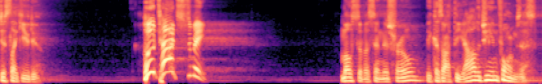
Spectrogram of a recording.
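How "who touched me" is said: loud-sounding demand, pitched very high; stern Jesus. Acted. Jesus confronting whoever touched him, stern. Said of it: "we hear him in his stern voice".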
